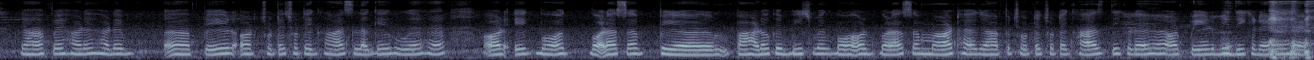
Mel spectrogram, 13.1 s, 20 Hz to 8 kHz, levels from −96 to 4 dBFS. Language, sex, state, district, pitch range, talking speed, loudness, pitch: Hindi, female, Chhattisgarh, Bilaspur, 210-235 Hz, 180 wpm, -33 LUFS, 225 Hz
